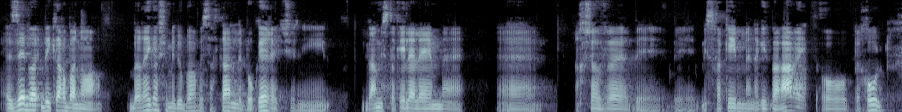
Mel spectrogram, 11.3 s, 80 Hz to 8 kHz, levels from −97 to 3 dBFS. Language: Hebrew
